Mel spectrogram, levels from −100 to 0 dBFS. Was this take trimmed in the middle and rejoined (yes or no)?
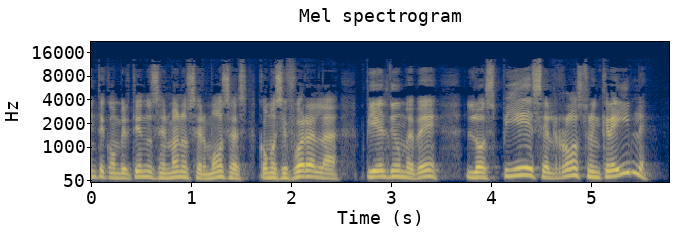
yes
